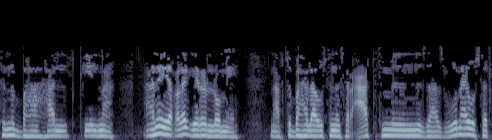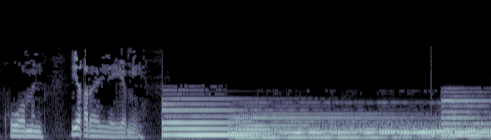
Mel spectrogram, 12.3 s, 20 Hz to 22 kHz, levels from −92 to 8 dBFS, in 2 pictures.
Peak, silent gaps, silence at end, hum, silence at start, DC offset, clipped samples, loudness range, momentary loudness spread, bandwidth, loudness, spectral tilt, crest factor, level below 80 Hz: -8 dBFS; none; 0 s; none; 0.05 s; under 0.1%; under 0.1%; 5 LU; 13 LU; 5.4 kHz; -23 LUFS; -7 dB/octave; 14 dB; -56 dBFS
